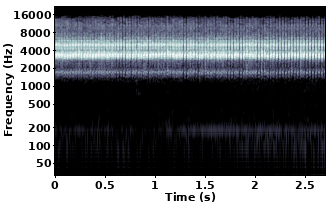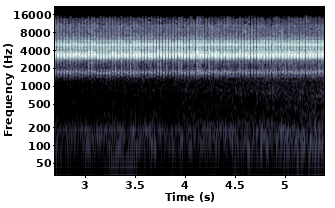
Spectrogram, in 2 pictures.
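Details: Continuous high, hissing cicada buzz at an even level throughout, with a faint low hum running underneath.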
